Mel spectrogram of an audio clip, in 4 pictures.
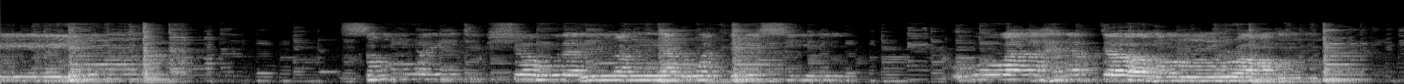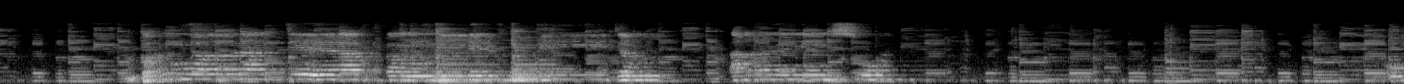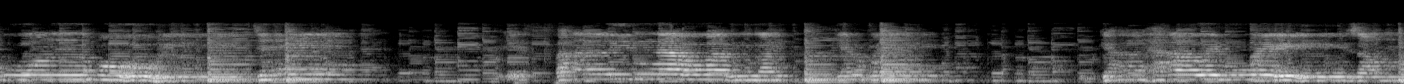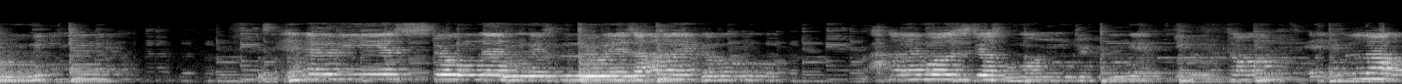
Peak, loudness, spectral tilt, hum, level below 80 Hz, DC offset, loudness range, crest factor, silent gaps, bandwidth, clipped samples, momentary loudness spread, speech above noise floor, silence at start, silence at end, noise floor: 0 dBFS; -15 LUFS; -4.5 dB/octave; none; -52 dBFS; under 0.1%; 12 LU; 16 dB; none; 7.4 kHz; under 0.1%; 21 LU; 29 dB; 0 s; 0 s; -42 dBFS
